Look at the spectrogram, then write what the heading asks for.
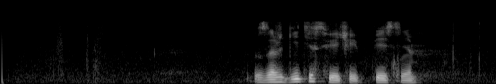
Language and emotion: Russian, neutral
